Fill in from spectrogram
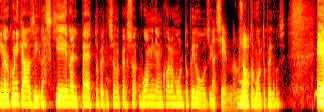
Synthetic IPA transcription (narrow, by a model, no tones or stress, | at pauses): inalkuːnikaːzilask̟ʲjɛːnailpɛt̪ːoperk̟essoːnopersoːnwɔːminiaŋkoːɾamolt̪opeloːzisḭn̰nmmolt̪omolt̪opeloːzi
